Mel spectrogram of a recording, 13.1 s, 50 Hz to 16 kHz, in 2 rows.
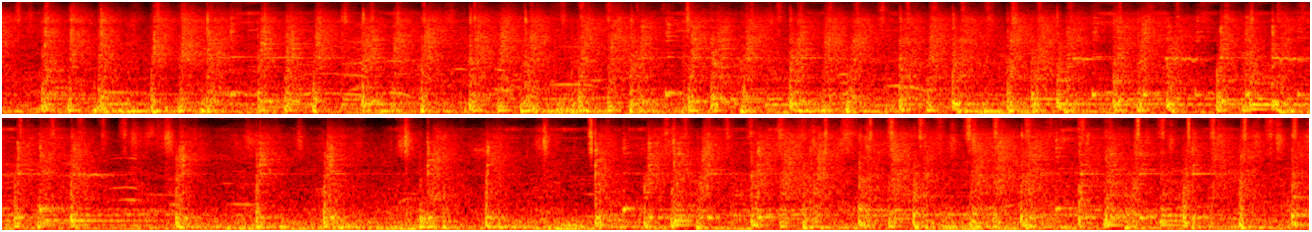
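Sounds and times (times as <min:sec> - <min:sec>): percussion group drumming: 0:00.0 - 0:13.0.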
